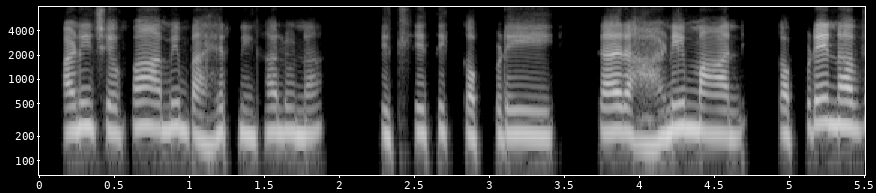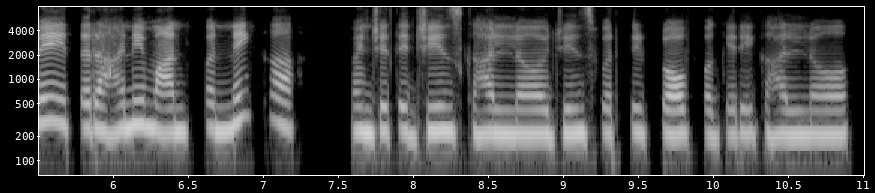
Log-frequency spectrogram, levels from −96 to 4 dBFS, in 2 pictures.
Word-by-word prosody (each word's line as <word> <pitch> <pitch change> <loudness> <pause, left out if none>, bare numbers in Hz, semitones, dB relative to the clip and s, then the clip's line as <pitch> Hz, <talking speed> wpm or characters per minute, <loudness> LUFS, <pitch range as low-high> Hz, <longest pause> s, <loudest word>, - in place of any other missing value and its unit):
आणि 240 +3 +3
जेव्हा 250 +2 -1
आम्ही 250 0 +1
बाहेर 205 +1 -2
निघालो 225 +2 -1
ना 215 +1 -1 0.4
तिथले 220 +2 -5
ते 230 - -4
कपडे, 210 +1 -2 0.3
त्या 225 0 +6
राहणीमान. 215 +3 +3 0.3
कपडे 250 +7 +4
नव्हे 280 +2 +5
तर - - +1
राहणीमान 240 -1 +3
पण 250 -2 -1
नाही 300 +6 +3
का. 290 -4 0 0.4
म्हणजे 230 0 0
ते 230 - -2
जीन्स 230 +1 +2
घालणं, 215 0 0
जीन्सवरती 220 +1 -4
टॉप 210 0 +2
वगैरे 210 +2 -7
घालणं 205 0 -2
220 Hz, 140 wpm, -25 LUFS, 210-240 Hz, 0.4 s, त्या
